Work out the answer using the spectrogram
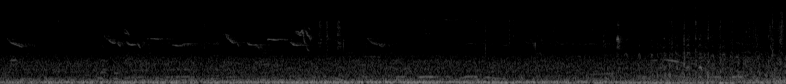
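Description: Small birds chirping in short, quick high notes, thickest in the first few seconds and sparser after, over a steady low hum.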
